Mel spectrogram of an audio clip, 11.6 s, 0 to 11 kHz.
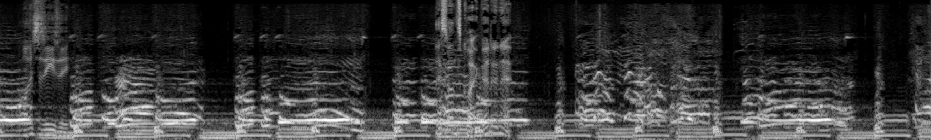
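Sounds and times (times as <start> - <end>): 
speech: 0.4 - 2.3, 5.5 - 7.4
dogs howling a tune: 1.3 - 5.4, 7.0 - 11.6.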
